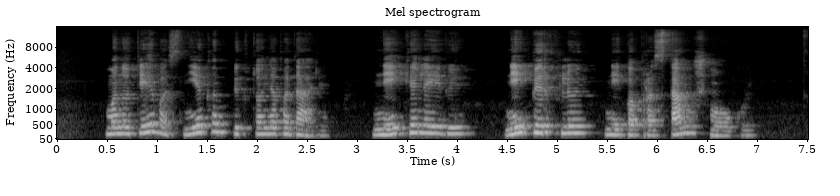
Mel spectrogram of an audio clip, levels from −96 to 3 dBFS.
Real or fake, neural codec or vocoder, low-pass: real; none; 14.4 kHz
